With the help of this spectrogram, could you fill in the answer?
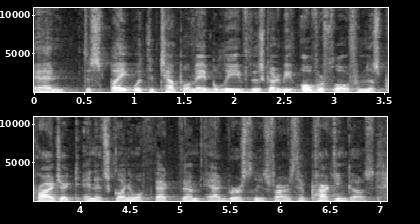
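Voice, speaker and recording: Somewhat breathy, the voice rushes along at a very fast pace with hardly any pauses. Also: man, medium pitch for a man, ordinary pitch variation. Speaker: public commenter at zoning hearing. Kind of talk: public comment at board meeting.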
